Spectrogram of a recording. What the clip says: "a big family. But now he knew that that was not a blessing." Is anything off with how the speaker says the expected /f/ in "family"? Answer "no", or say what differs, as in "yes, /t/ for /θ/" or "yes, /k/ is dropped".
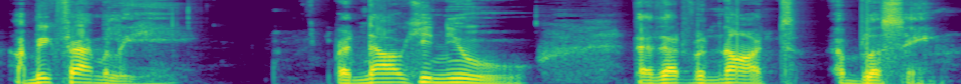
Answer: no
